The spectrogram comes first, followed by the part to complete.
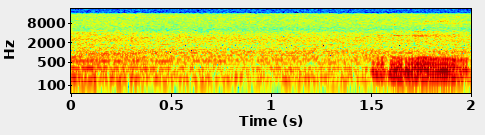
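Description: A pause in a man's speech with low room tone, then a short low, rough throat sound from the speaker about one and a half seconds in, just before his next words.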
